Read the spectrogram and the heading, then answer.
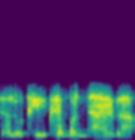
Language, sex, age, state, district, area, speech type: Hindi, female, 45-60, Uttar Pradesh, Prayagraj, rural, conversation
